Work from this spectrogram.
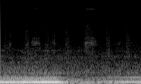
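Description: A 2013-2018 Ford Focus ST four-cylinder with a Ford Performance stainless steel cat-back exhaust gives a deep, steady droning note up close, dipping briefly midway before settling back into its low hum.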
